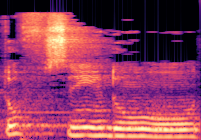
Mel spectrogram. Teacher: تا کو باریک پڑھیں گے، واو مدہ دال کو 1 سیکنڈ کھینچیں گے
